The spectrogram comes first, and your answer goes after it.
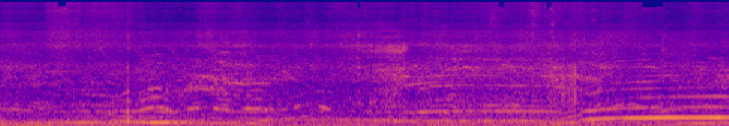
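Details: Dairy cows at the Loni cow market: low, drawn-out lowing under a man's voice, ending with a louder moo that rises and holds at the close.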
